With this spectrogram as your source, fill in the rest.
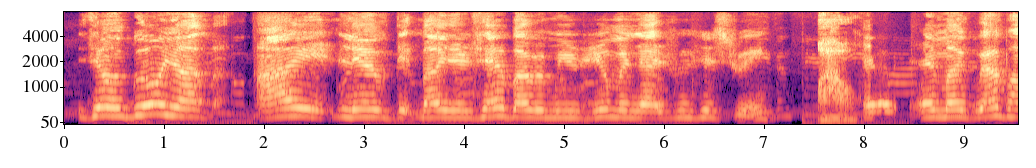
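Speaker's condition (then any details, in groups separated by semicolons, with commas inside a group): Cerebral palsy; spastic type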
